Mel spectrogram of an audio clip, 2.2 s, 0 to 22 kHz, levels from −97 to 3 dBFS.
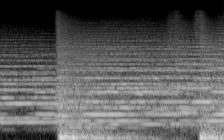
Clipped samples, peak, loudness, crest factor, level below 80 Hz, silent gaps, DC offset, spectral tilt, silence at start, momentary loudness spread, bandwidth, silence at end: under 0.1%; -6 dBFS; -23 LUFS; 16 dB; -28 dBFS; none; under 0.1%; -6 dB/octave; 0 s; 7 LU; 10 kHz; 0 s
